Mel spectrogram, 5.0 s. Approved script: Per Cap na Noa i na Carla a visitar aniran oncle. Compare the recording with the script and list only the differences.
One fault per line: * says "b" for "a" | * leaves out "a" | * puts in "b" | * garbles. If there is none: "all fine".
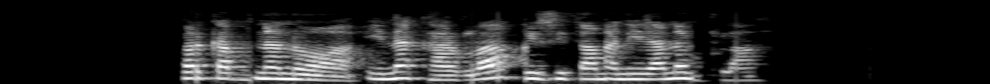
all fine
